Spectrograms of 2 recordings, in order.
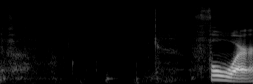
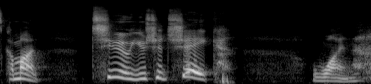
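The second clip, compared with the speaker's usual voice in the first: pumped-up coaching; 4 semitones higher than usual. Real, not acted. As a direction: fire them up to hold on. Coach pushing a hard hold.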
